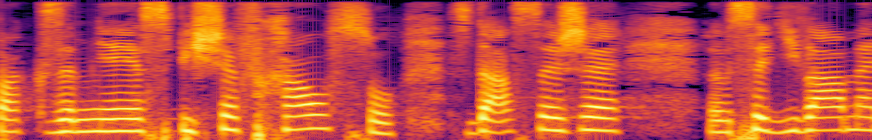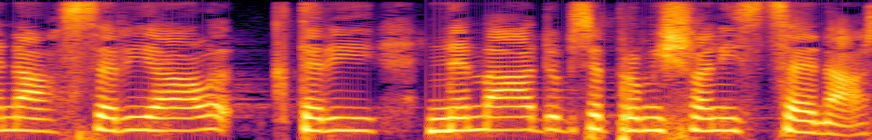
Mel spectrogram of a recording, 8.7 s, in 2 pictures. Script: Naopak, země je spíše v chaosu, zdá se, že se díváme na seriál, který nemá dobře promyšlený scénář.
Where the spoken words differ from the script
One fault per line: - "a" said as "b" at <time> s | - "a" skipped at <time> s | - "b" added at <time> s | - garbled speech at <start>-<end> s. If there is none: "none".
none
